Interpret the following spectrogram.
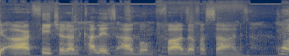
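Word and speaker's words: Father of Asahd: The three are featured on Khalid's album Father Facade. No, you have to say it like him. Father of a sword.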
